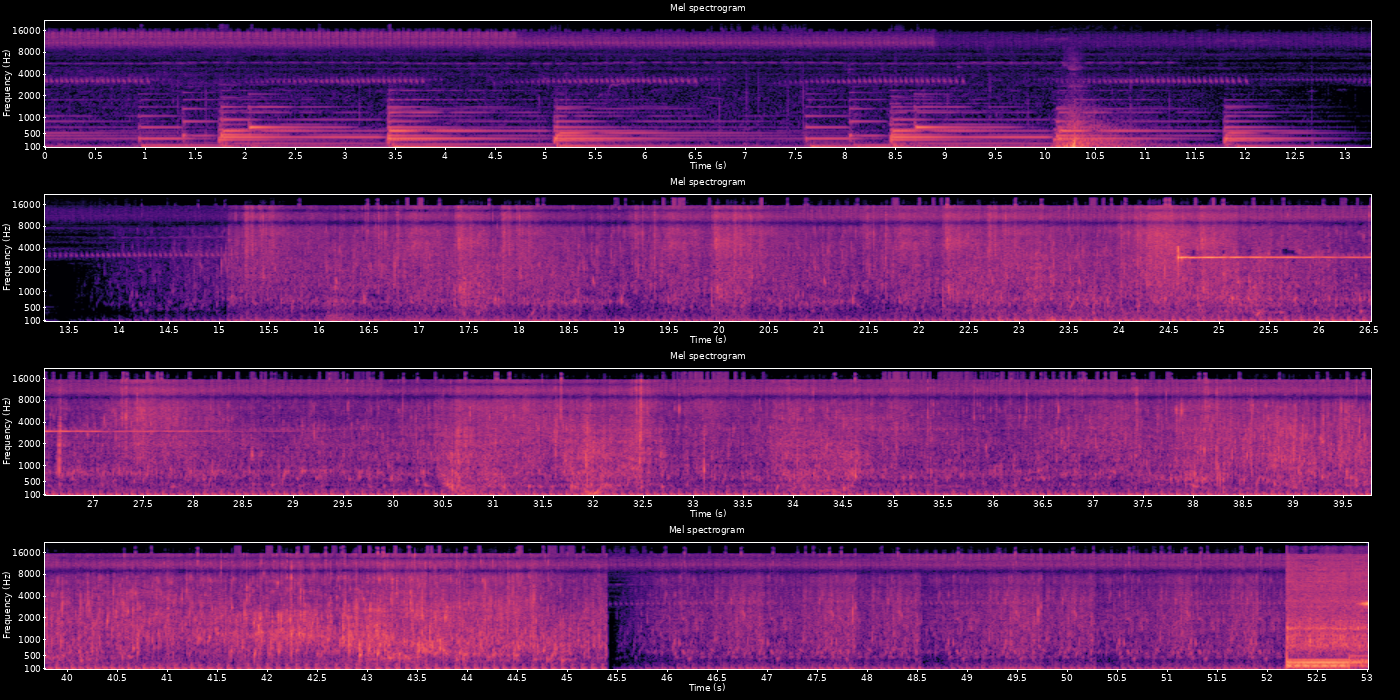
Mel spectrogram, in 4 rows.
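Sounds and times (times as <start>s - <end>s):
stream water running: 13.9s - 53.0s
high steady tone: 24.6s - 28.9s, 52.2s - 53.0s.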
